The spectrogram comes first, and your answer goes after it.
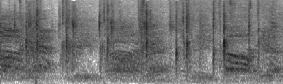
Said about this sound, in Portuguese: Apontar para a vitória da Aliança Democrática, grita-se vitória, vitória, no Hotel Sana Marquês, Luís Montenegro a fazer esse discurso.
